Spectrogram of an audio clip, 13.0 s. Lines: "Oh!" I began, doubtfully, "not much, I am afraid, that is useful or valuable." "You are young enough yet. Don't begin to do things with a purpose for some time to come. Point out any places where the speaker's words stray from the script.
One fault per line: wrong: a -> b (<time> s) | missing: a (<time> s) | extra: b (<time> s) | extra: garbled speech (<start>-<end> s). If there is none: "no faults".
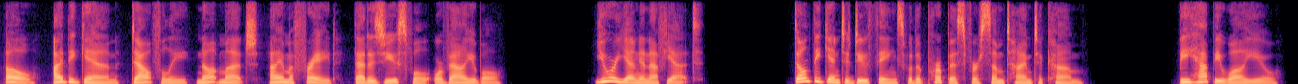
extra: Be happy while you (11.8 s)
